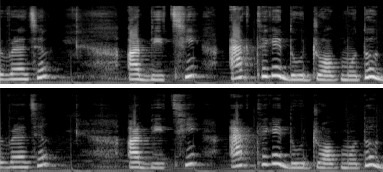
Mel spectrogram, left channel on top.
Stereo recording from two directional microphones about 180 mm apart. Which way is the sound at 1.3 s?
25° left (ahead or behind).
